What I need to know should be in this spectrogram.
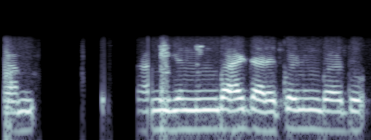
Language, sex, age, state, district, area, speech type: Manipuri, male, 45-60, Manipur, Churachandpur, urban, conversation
